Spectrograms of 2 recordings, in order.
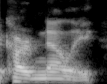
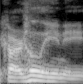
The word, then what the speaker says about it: Cardellini: yeah Linda cardini is and I mispronounced her name when I said it first but Linda Cardellini is probably one of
